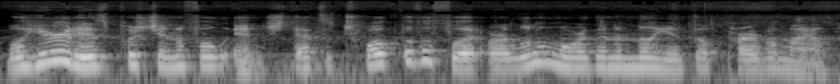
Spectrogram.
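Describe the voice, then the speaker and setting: Woman doing little man, gloomy, complaining, wailing, loud, storybook. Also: mid-range voice, animated, fast talker, pitched above the performer's own voice, lightly acted. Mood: fretful.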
